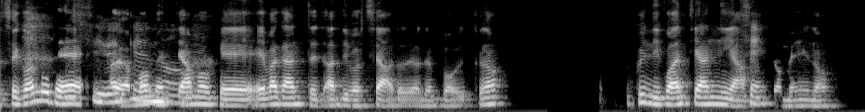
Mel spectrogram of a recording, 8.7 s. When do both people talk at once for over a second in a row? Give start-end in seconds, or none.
0.6-1.9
